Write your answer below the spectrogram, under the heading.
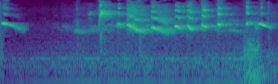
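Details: Green-winged saltator song meant to warm up a cold bird, opening with a falling whistle, a brief pause, then a rapid chain of loud, bright whistled slurs, about a dozen notes, closing on a descending phrase over faint background hum.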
